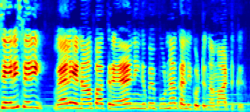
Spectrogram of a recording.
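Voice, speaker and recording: A sharp-tongued middle-aged village wife, voiced by a woman in an animated drama. She retorts in a bickering way, her voice very high and bright. Music runs behind. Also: fast talker, full character voice.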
